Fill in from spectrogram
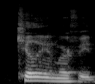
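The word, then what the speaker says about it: Cillian Murphy: Killian Murphy.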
